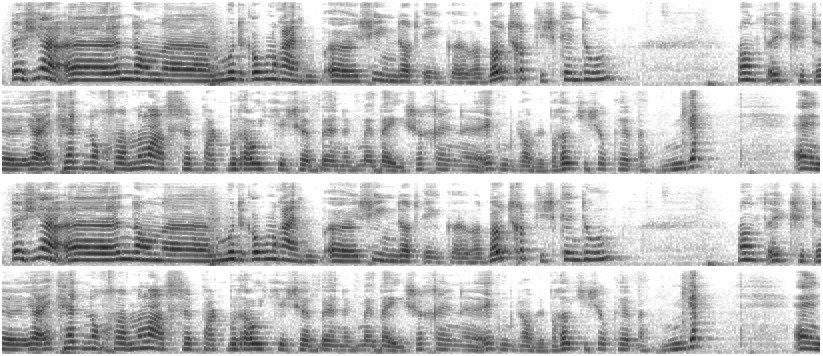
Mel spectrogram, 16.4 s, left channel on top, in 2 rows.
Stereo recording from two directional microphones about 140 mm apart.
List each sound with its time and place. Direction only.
0.0 s speech: 15° left (ahead or behind)
7.3 s speech: 15° left (ahead or behind)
